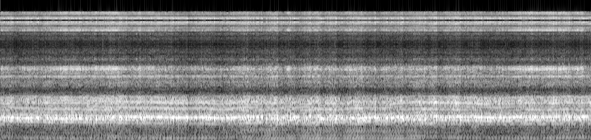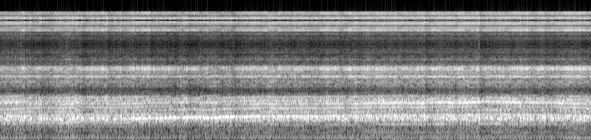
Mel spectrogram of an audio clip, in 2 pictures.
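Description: Off-road vehicle engine running steadily at a cruising pace, heard from on board, its pitch wavering slightly as it goes.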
